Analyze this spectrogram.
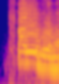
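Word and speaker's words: قلب: দেখেন আরবিতে আপনারা একটু উচ্চারণগুলো আমরা একটু কেয়ারফুলি করি, যেমন এটা কফ, এটা কিন্তু আপনার গলার মাঝখান থেকে আসে। কলবুন, কলবুন হচ্ছে কুলুবুন। এটা যদি নর্মাল কাফ হয়ে যায়, কালবুন মানে হচ্ছে কুকুর, ওটা কিন্তু অন্য শব্দ হয়ে যায়।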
